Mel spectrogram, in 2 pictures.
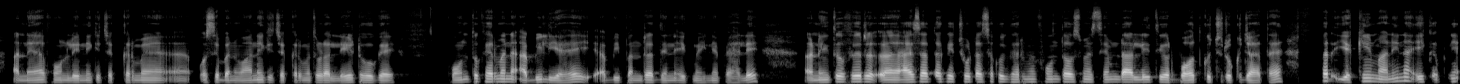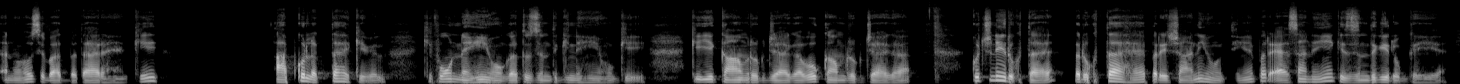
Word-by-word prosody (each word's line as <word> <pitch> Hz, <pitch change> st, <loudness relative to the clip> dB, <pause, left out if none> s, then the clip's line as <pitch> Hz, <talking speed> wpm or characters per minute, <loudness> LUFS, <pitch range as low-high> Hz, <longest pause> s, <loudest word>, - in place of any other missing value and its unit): अ, -, -, +1 dB
नया 100 Hz, +3 st, -2 dB
फ़ोन 100 Hz, -1 st, -6 dB
लेने 100 Hz, 0 st, -1 dB
के -, -, -8 dB
चक्कर 105 Hz, -, -5 dB
में 100 Hz, 0 st, -2 dB
अ, 95 Hz, -, -9 dB
उसे -, -, 0 dB
बनवाने 95 Hz, +3 st, -2 dB
के 105 Hz, -, -7 dB
चक्कर 100 Hz, -, -5 dB
में 100 Hz, 0 st, -7 dB
थोड़ा 100 Hz, -1 st, +3 dB
लेट 95 Hz, +3 st, -1 dB
हो 100 Hz, -1 st, +2 dB
गए। 95 Hz, 0 st, +1 dB, 0.6 s
फ़ोन 105 Hz, +3 st, -2 dB
तो 130 Hz, -, 0 dB
ख़ैर 130 Hz, -2 st, +2 dB
मैंने 130 Hz, -1 st, +1 dB
अभी 110 Hz, +4 st, +1 dB
लिया 100 Hz, -4 st, -1 dB
है 120 Hz, +4 st, 0 dB, 0.2 s
अभी 100 Hz, +1 st, -4 dB
15 100 Hz, +1 st, +1 dB
दिन 100 Hz, -1 st, -5 dB
1 95 Hz, -1 st, -5 dB
महीने 95 Hz, 0 st, -8 dB
पहले 90 Hz, 0 st, 0 dB, 0.5 s
अ, -, -, +3 dB
नहीं 105 Hz, +2 st, -2 dB
तो 125 Hz, +4 st, +3 dB
फिर 135 Hz, +2 st, +4 dB
अ, 110 Hz, -3 st, +5 dB
ऐसा 130 Hz, +3 st, +5 dB
था -, -, +6 dB
कि 135 Hz, -, +2 dB
छोटा-सा 125 Hz, -1 st, +1 dB
कोई 130 Hz, -, +1 dB
घर 120 Hz, -1 st, -4 dB
में 120 Hz, 0 st, -6 dB
फ़ोन 125 Hz, 0 st, -7 dB
था -, -, +7 dB
उसमें 120 Hz, 0 st, +1 dB
सिम 115 Hz, +1 st, -5 dB
डाल 115 Hz, -1 st, +7 dB
ली 115 Hz, +1 st, +1 dB
थी -, -, +4 dB
और 110 Hz, -, +4 dB
बहुत 100 Hz, +1 st, +5 dB
कुछ -, -, -5 dB
रुक -, -, -1 dB
जाता 90 Hz, -1 st, 0 dB
है -, -, +1 dB, 0.4 s
पर -, -, +5 dB
यकीन 150 Hz, +7 st, +1 dB
मानिए 125 Hz, +4 st, 0 dB
ना 170 Hz, +1 st, +1 dB
एक -, -, -10 dB
अपने 140 Hz, -, -6 dB
अनुभव 100 Hz, +5 st, -3 dB
से -, -, -1 dB
बात 90 Hz, 0 st, -1 dB
बता 95 Hz, 0 st, +2 dB
रहे 90 Hz, -1 st, -3 dB
हैं 85 Hz, 0 st, -13 dB
कि 155 Hz, +5 st, -1 dB, 1.2 s
आपको -, -, +5 dB
लगता 145 Hz, -, +3 dB
है 135 Hz, -, +1 dB
केवल 90 Hz, 0 st, -5 dB, 0.4 s
कि -, -, -10 dB
फ़ोन 130 Hz, 0 st, +1 dB
नहीं 105 Hz, +2 st, +1 dB
होगा 90 Hz, 0 st, 0 dB
तो 105 Hz, -, 0 dB
ज़िंदगी 100 Hz, +1 st, -4 dB
नहीं 95 Hz, -1 st, -7 dB
होगी 85 Hz, 0 st, -10 dB, 0.6 s
कि -, -, -1 dB
ये 120 Hz, +1 st, +2 dB
काम 105 Hz, -1 st, +4 dB
रुक 100 Hz, -2 st, -1 dB
जाएगा 95 Hz, 0 st, +1 dB
वो 125 Hz, -, +6 dB
काम 100 Hz, -1 st, 0 dB
रुक 95 Hz, 0 st, -4 dB
जाएगा 90 Hz, 0 st, 0 dB, 0.6 s
कुछ 170 Hz, +3 st, +2 dB
नहीं 195 Hz, -2 st, +6 dB
रुकता -, -, +1 dB
है -, -, -1 dB, 0.3 s
रुकता 145 Hz, -3 st, +6 dB
है 110 Hz, 0 st, -2 dB
परेशानी 100 Hz, +6 st, +1 dB
होती 95 Hz, -5 st, -8 dB
है, 110 Hz, +4 st, -5 dB
पर 155 Hz, +5 st, -2 dB
ऐसा 95 Hz, +8 st, +3 dB
नहीं 120 Hz, +4 st, -4 dB
है 165 Hz, -, -1 dB
कि -, -, -2 dB
ज़िंदगी 100 Hz, +4 st, 0 dB
रुक 90 Hz, -4 st, -4 dB
गई 85 Hz, 0 st, -8 dB
है 85 Hz, -, -12 dB
105 Hz, 220 wpm, -24 LUFS, 95-120 Hz, 1.2 s, था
